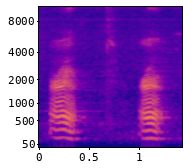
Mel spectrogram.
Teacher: Huruf ain itu termasuk makhrajul huruf halqi dari tenggorokan. Kemudian tarikatul hurufnya dia termasuk ikhtiaki.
